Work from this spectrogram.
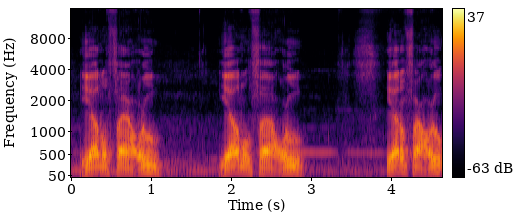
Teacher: عین کی آواز گلے کے درمیان سے نکالنی ہے، یرفع نہیں پڑھنا، یرفع غلط ہے، پھر حمزے کی آواز ہو جائے گی، تو عین کو حمزہ سے تبدیل نہیں کرنا۔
